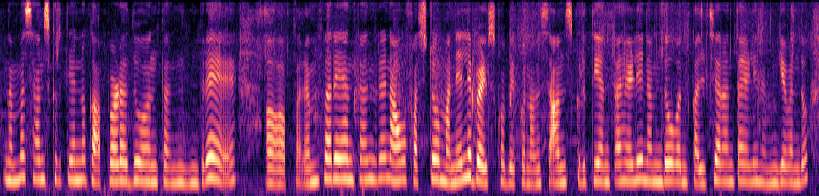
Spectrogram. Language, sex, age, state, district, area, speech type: Kannada, female, 18-30, Karnataka, Chikkamagaluru, rural, spontaneous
